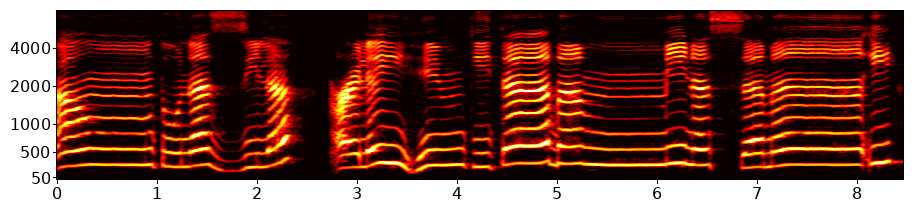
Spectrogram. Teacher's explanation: یہاں دیکھیں یہاں نون ساکن ہے، نون ساکن کے بعد جو ہے تا آ رہا ہے، اور تا جو ہے اکفا کا ورڈ ہے، تو ہم یہاں اکفا کریں گے، نون ساکن کی آواز کو ناک میں چھپائیں گے.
